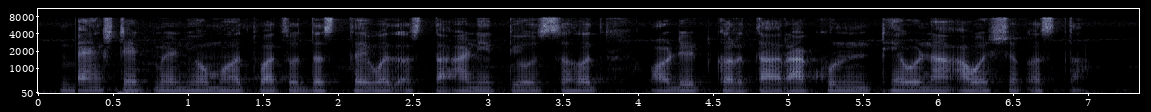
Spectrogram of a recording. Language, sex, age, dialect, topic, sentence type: Marathi, male, 18-24, Southern Konkan, banking, statement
